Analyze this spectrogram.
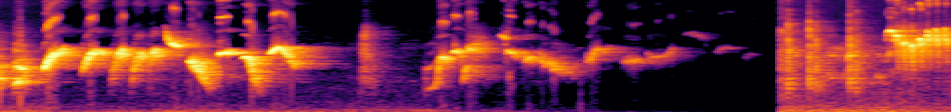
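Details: Rich, varied White-rumped shama song meant to provoke other shamas into singing: loud rising and falling whistled phrases, a quiet gap with softer notes, then a burst of harsh high notes.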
